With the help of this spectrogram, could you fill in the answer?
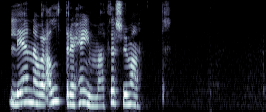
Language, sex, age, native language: Icelandic, female, 11, Icelandic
